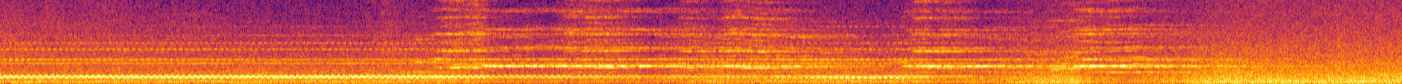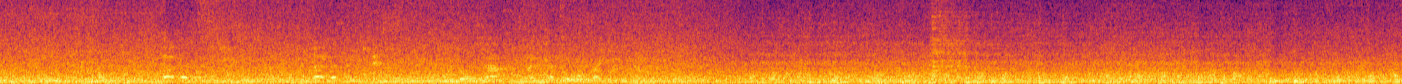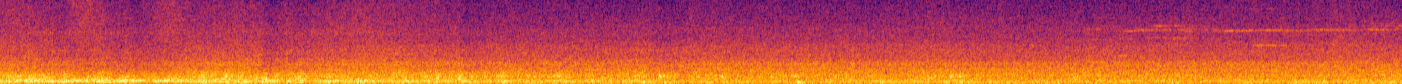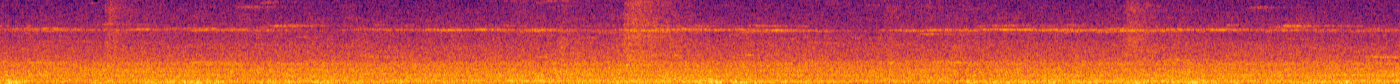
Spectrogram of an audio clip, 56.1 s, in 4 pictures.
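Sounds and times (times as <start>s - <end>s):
electric train rumbling on tracks: 0.0s - 56.0s
high wheel squeal: 4.3s - 12.8s, 39.2s - 56.0s
sharp clicks from rails: 21.4s - 36.3s.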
